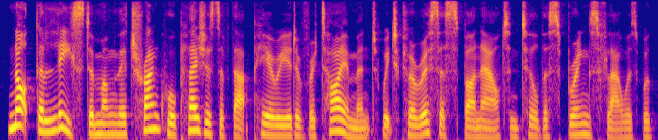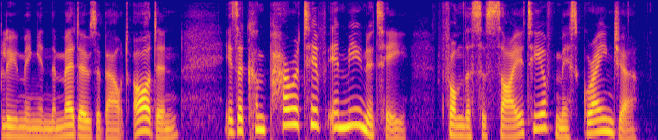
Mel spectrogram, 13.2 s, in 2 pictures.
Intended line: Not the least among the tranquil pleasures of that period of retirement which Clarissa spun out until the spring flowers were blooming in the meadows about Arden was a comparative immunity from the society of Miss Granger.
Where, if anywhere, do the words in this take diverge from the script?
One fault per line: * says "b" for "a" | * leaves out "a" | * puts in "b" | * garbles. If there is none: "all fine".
* says "springs" for "spring"
* says "is" for "was"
